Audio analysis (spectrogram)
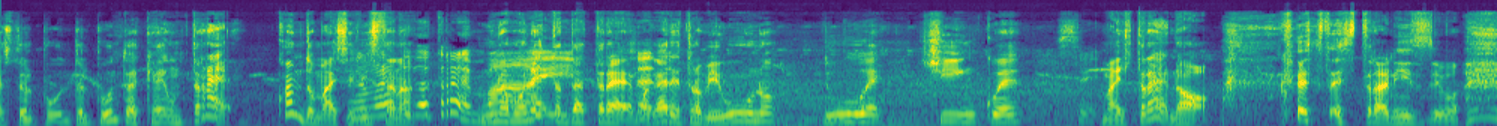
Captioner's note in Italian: risate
